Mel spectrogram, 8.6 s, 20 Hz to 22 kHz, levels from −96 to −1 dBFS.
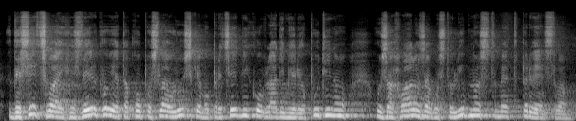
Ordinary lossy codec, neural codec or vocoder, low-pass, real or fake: none; vocoder, 44.1 kHz, 128 mel bands every 512 samples, BigVGAN v2; 14.4 kHz; fake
